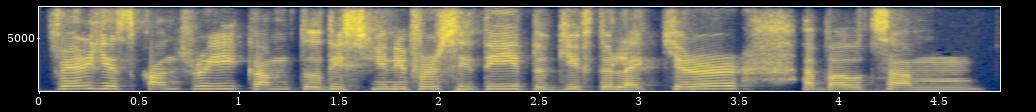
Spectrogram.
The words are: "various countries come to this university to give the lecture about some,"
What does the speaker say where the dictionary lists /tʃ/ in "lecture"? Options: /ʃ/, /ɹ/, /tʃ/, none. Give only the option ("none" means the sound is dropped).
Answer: /tʃ/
